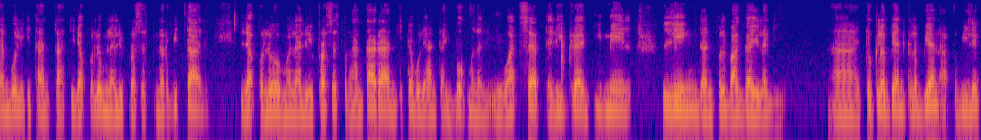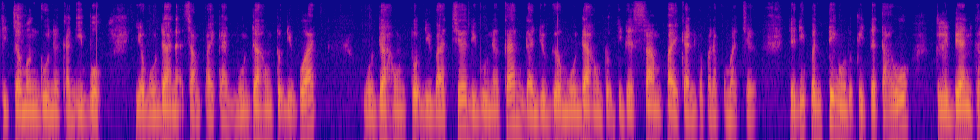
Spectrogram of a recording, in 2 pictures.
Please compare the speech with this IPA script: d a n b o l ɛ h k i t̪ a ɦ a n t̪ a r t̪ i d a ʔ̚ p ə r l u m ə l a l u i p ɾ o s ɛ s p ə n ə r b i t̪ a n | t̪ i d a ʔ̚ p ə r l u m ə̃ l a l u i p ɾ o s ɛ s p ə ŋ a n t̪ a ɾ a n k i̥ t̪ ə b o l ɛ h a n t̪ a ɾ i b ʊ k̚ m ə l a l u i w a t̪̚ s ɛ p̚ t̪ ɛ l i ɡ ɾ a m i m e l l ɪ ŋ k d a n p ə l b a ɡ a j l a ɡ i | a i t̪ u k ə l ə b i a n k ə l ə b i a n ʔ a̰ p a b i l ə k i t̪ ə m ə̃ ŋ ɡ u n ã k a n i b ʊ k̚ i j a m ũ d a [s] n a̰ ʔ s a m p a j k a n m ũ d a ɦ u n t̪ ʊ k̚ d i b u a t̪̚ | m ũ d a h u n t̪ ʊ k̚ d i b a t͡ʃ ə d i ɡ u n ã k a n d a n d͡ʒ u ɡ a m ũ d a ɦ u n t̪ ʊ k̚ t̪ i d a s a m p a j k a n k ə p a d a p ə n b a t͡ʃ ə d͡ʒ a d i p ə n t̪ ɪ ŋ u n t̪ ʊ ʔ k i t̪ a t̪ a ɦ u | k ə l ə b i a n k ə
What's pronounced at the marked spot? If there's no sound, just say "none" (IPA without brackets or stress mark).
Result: h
